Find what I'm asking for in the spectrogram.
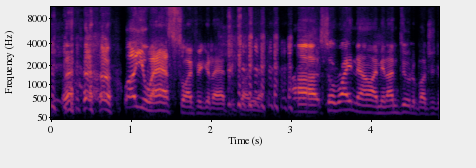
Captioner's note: all laugh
